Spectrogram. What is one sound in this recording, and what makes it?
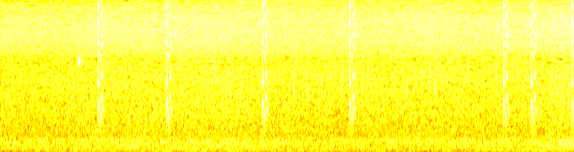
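Soft game menu clicks tick every second or so.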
